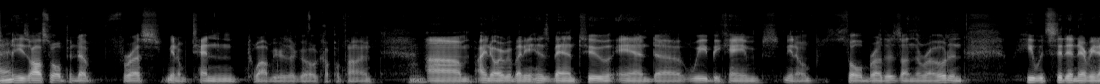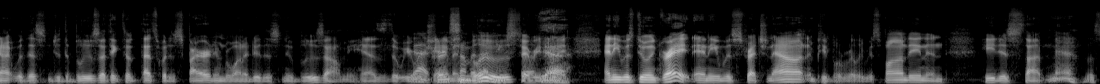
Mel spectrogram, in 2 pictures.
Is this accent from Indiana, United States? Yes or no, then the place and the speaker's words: no; California, United States; Because he was a friend of mine that I grew up with in the San Joaquin Valley.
